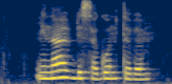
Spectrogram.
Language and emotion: Russian, neutral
